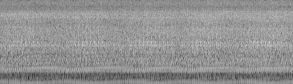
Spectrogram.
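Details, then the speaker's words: Daihatsu Mira on a really cold start after sitting almost two weeks, with a lifter additive added: a steady smooth idle, the previous lifter ticking now gone. A squeak heard is the alternator belt, with a new belt on order. "The squeaking you hear is the alternator belt. I got a new belt on order, but the ticking noise is gone."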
